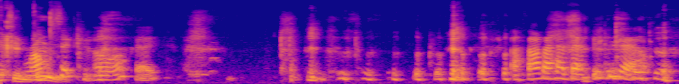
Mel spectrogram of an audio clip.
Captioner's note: laughter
